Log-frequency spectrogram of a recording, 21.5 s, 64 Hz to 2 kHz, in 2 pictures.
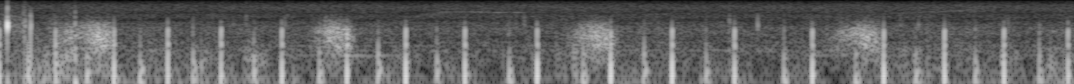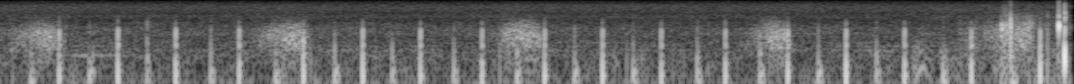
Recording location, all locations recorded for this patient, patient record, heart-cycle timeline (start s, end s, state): tricuspid valve (TV)
aortic valve (AV)+pulmonary valve (PV)+tricuspid valve (TV)+mitral valve (MV)
#Age: Child
#Sex: Male
#Height: 72.0 cm
#Weight: 7.97 kg
#Pregnancy status: False
#Murmur: Absent
#Murmur locations: nan
#Most audible location: nan
#Systolic murmur timing: nan
#Systolic murmur shape: nan
#Systolic murmur grading: nan
#Systolic murmur pitch: nan
#Systolic murmur quality: nan
#Diastolic murmur timing: nan
#Diastolic murmur shape: nan
#Diastolic murmur grading: nan
#Diastolic murmur pitch: nan
#Diastolic murmur quality: nan
#Outcome: Abnormal
#Campaign: 2015 screening campaign
0.00	1.34	unannotated
1.34	1.42	diastole
1.42	1.54	S1
1.54	1.66	systole
1.66	1.80	S2
1.80	1.96	diastole
1.96	2.10	S1
2.10	2.24	systole
2.24	2.34	S2
2.34	2.56	diastole
2.56	2.70	S1
2.70	2.84	systole
2.84	2.98	S2
2.98	3.22	diastole
3.22	3.34	S1
3.34	3.48	systole
3.48	3.62	S2
3.62	3.80	diastole
3.80	3.92	S1
3.92	4.08	systole
4.08	4.22	S2
4.22	4.40	diastole
4.40	4.48	S1
4.48	4.64	systole
4.64	4.78	S2
4.78	5.06	diastole
5.06	5.22	S1
5.22	5.40	systole
5.40	5.54	S2
5.54	5.80	diastole
5.80	5.96	S1
5.96	6.08	systole
6.08	6.24	S2
6.24	6.46	diastole
6.46	6.56	S1
6.56	6.72	systole
6.72	6.84	S2
6.84	7.08	diastole
7.08	7.18	S1
7.18	7.36	systole
7.36	7.52	S2
7.52	7.80	diastole
7.80	7.96	S1
7.96	8.12	systole
8.12	8.26	S2
8.26	8.54	diastole
8.54	8.70	S1
8.70	8.86	systole
8.86	8.98	S2
8.98	9.18	diastole
9.18	9.30	S1
9.30	9.44	systole
9.44	9.58	S2
9.58	9.78	diastole
9.78	9.86	S1
9.86	10.04	systole
10.04	10.18	S2
10.18	10.42	diastole
10.42	10.54	S1
10.54	10.68	systole
10.68	10.82	S2
10.82	11.06	diastole
11.06	11.18	S1
11.18	11.34	systole
11.34	11.46	S2
11.46	11.66	diastole
11.66	11.78	S1
11.78	11.92	systole
11.92	12.06	S2
12.06	12.22	diastole
12.22	12.32	S1
12.32	12.51	systole
12.51	12.64	S2
12.64	12.85	diastole
12.85	12.96	S1
12.96	13.12	systole
13.12	13.24	S2
13.24	13.50	diastole
13.50	13.64	S1
13.64	13.78	systole
13.78	13.90	S2
13.90	14.10	diastole
14.10	14.22	S1
14.22	14.36	systole
14.36	14.50	S2
14.50	14.68	diastole
14.68	14.78	S1
14.78	14.94	systole
14.94	15.08	S2
15.08	15.30	diastole
15.30	15.40	S1
15.40	15.56	systole
15.56	15.70	S2
15.70	15.92	diastole
15.92	16.08	S1
16.08	16.20	systole
16.20	16.30	S2
16.30	16.50	diastole
16.50	16.60	S1
16.60	16.76	systole
16.76	16.88	S2
16.88	17.10	diastole
17.10	17.20	S1
17.20	17.36	systole
17.36	17.50	S2
17.50	17.74	diastole
17.74	17.84	S1
17.84	18.00	systole
18.00	18.14	S2
18.14	18.36	diastole
18.36	18.50	S1
18.50	18.64	systole
18.64	18.76	S2
18.76	18.94	diastole
18.94	19.06	S1
19.06	19.20	systole
19.20	19.34	S2
19.34	19.52	diastole
19.52	21.49	unannotated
